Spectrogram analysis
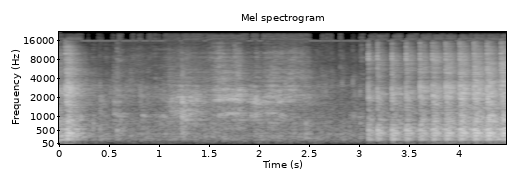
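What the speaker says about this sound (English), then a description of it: "I'm going to be adding the cashew nuts at this time" Cashew nuts tipped into a pan of sweet pongal and stirred, with scraping and clinking of a spoon against the pot that turns into a fast, regular rhythmic scrape near the end; close and fairly loud, no speech.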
